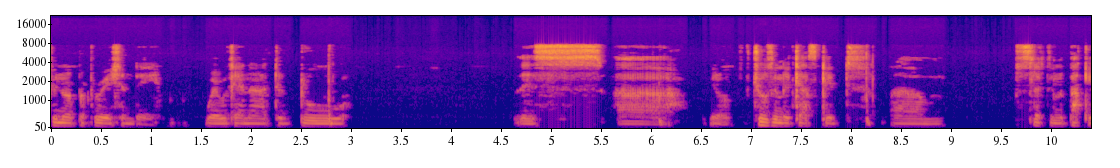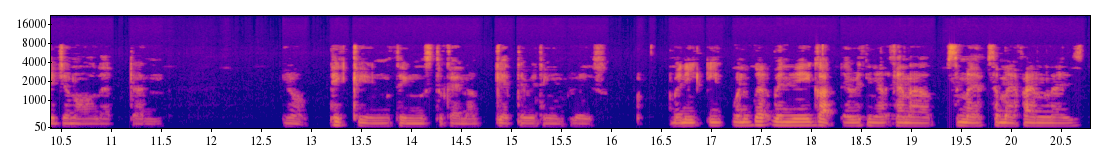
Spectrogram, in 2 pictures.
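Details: Adult Jamaican man with a family-inherited stutter (grandfather, father, siblings), who also reports talking fast; stuttering.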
